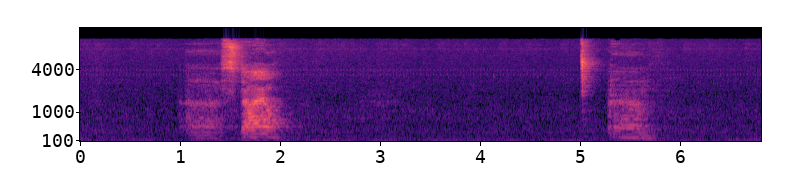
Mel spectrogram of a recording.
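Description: A man speaks in short, calm phrases close by.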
